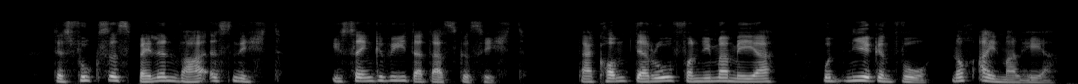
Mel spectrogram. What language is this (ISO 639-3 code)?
deu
